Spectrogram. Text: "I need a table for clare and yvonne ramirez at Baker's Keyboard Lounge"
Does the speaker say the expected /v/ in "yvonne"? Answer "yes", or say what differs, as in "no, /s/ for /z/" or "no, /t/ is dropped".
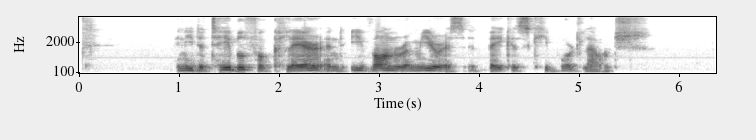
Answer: yes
